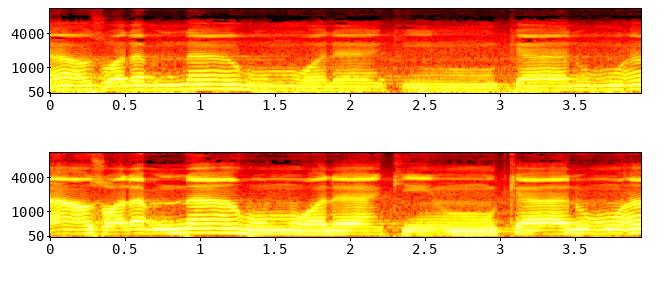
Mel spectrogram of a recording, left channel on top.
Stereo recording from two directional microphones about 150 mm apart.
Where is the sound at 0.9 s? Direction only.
55° right (ahead or behind).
